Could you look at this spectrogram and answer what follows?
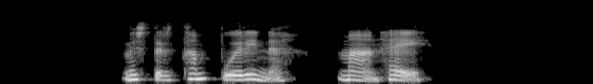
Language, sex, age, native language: Icelandic, female, 40-49, Icelandic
